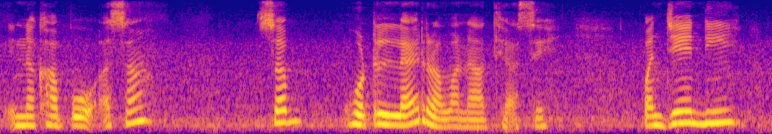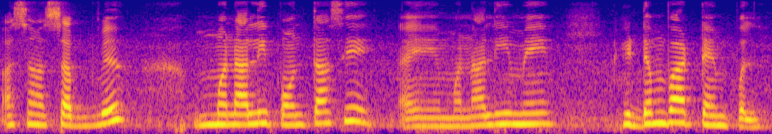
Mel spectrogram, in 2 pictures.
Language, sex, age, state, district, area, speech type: Sindhi, female, 30-45, Maharashtra, Mumbai Suburban, urban, spontaneous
